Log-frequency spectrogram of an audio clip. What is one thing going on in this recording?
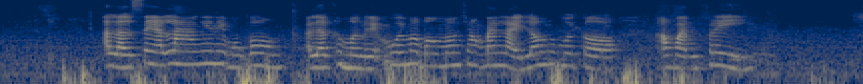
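A young woman speaks calmly close to a microphone.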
